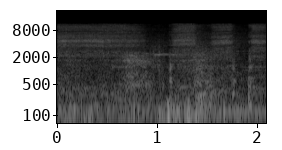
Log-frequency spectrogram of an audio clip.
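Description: A man breathing slowly and audibly, two soft breaths, as he settles his nerves before a first skydive, over a steady background hiss.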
